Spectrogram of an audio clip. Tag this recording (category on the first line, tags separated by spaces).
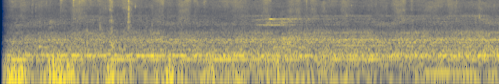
Sound effects > Vehicles
city Tampere traffic tram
